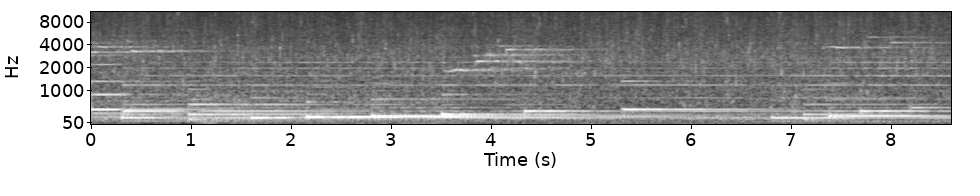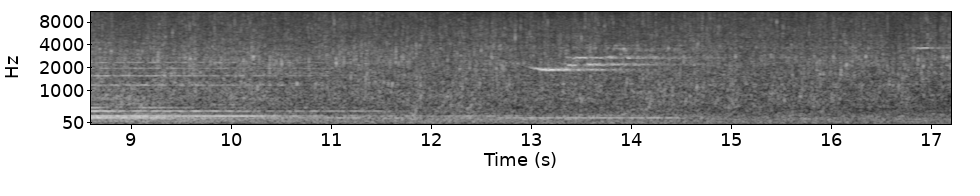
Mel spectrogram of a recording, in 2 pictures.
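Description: Gentle background music of slow, held chords fading out, over water trickling steadily in a small garden pond; by near the end only the trickle remains.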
